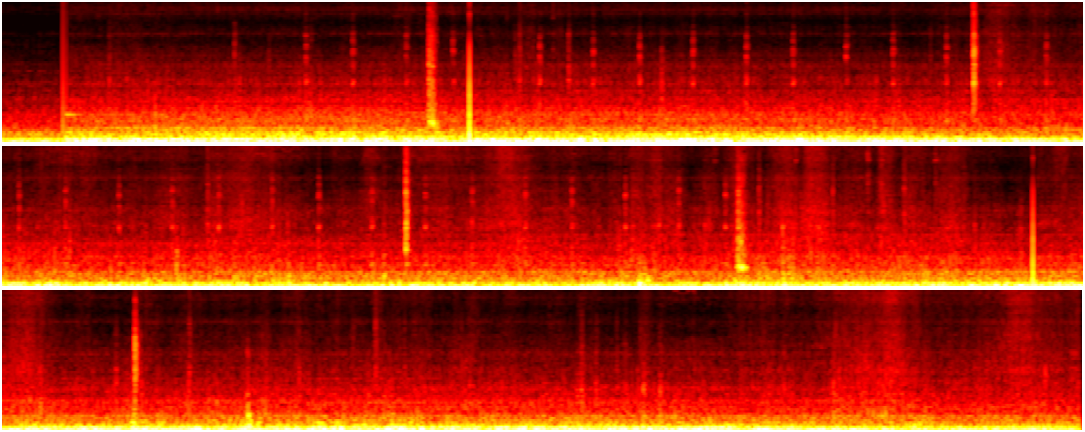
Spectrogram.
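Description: A taxi car driving through Kyiv toward a gas station, heard from inside as a steady low engine and road rumble with faint clicks, no talk.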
